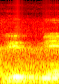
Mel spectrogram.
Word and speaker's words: زدني: الرحمن الرحيم ربي زدني علما আবার উচ্চারণ আসছে জিদনি রব্বি জিদনি এটা বলছে দুইবার আগাম জিদনি সামনের যে নিচের দুই দাঁত পেটার আগার সঙ্গে লাগে আছে জিদনি রব্বি জিদনি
